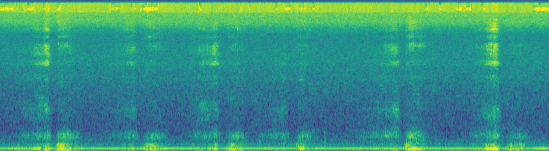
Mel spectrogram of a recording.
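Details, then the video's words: Long-coated German Shepherd puppy asleep and snoring softly. Low, breathy snorts recur roughly every second or so under a constant low electrical hum. "Long coat cute german shepherd puppy snoring"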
